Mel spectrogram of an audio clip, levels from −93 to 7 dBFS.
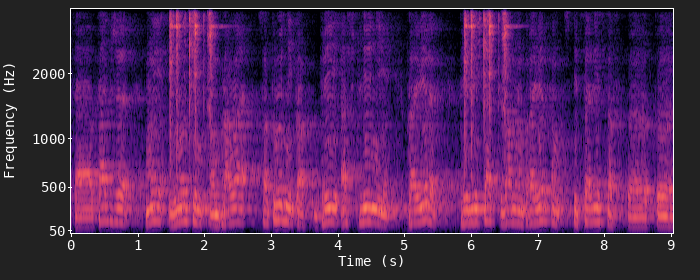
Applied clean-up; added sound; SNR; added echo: none; Cutlery, silverware; 4 dB; reverberation time 0.7 s.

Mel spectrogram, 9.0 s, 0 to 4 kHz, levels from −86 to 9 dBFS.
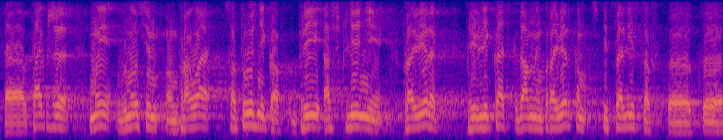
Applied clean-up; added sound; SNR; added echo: none; none; none; none.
